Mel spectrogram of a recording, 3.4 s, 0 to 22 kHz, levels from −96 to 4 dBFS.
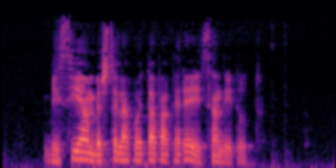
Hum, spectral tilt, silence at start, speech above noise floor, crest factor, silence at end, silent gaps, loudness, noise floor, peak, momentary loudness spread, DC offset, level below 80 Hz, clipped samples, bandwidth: none; -4.5 dB/octave; 0.45 s; 39 dB; 18 dB; 0.9 s; none; -29 LUFS; -68 dBFS; -12 dBFS; 13 LU; under 0.1%; -60 dBFS; under 0.1%; 16 kHz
